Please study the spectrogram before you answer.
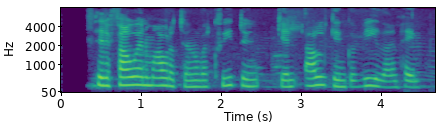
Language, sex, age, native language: Icelandic, female, 18-19, Icelandic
